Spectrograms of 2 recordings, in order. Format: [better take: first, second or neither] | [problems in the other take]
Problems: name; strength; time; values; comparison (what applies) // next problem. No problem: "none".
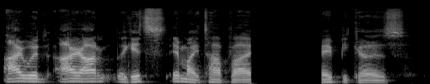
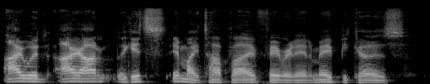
second | audio cutting out; at 2.5 s for 0.5 s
